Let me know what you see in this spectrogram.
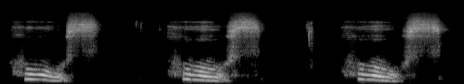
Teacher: la voyelle elle est très à l'arrière de la bouche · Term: voyelle longue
